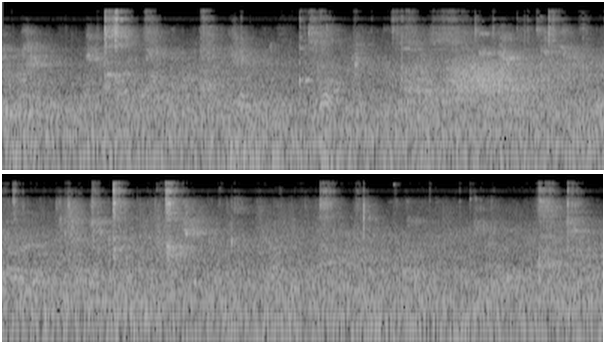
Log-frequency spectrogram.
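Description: Busy fencing hall ambience: a steady background murmur of voices in a large, echoing room, with scattered short metallic clicks and pings, one louder click about ten seconds in.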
